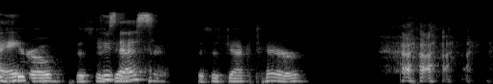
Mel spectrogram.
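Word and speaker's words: Jack Herer: strain is Jack hair I pronounced it wrong forever and called it Jack Ferrer and I was told this Jack it's Terror like Terror so this is Jack Terror and he's the badass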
